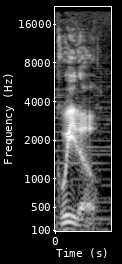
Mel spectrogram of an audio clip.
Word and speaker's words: Guido: made it onto the list of things that rhyme with tuxedo, and that's why the song is called Guido.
